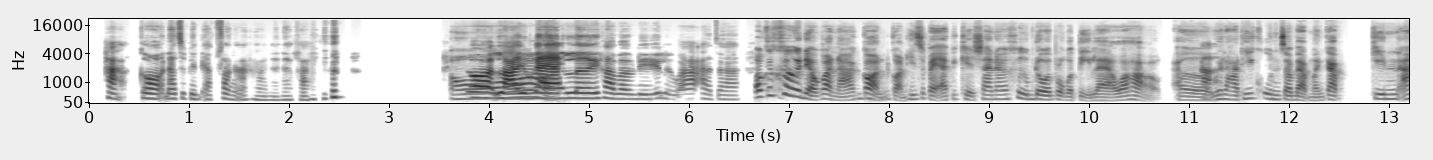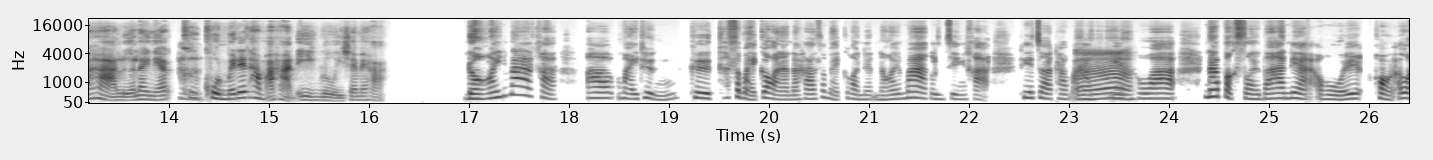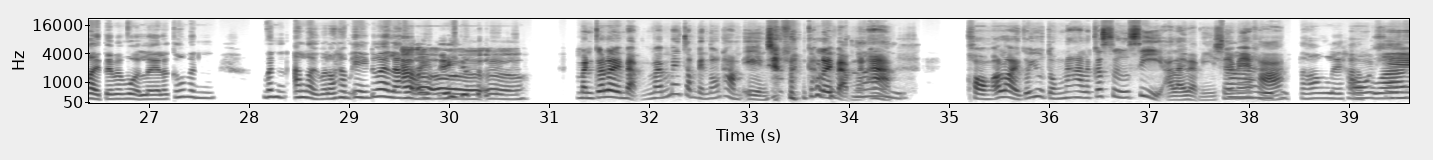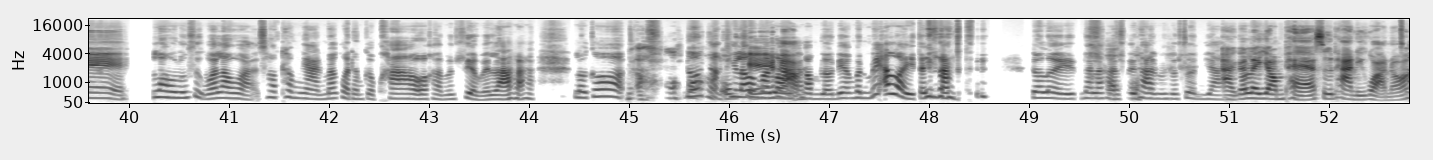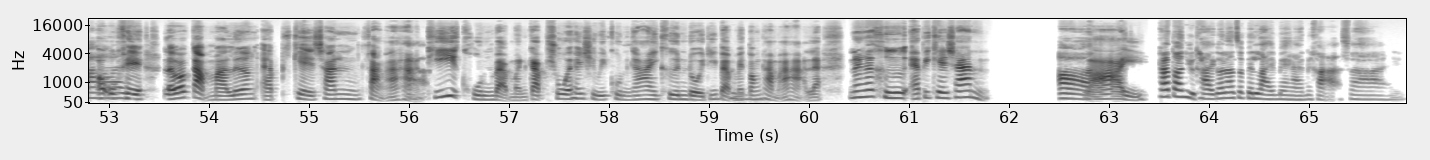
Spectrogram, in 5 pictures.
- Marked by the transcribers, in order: chuckle; laugh; laughing while speaking: "ใช่ไหม"; laughing while speaking: "เวลา"; laughing while speaking: "อ๋อ"; laughing while speaking: "หาก"; chuckle; laughing while speaking: "อ๋อ"
- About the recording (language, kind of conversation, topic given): Thai, podcast, คุณช่วยเล่าให้ฟังหน่อยได้ไหมว่าแอปไหนที่ช่วยให้ชีวิตคุณง่ายขึ้น?
- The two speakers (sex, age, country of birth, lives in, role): female, 40-44, Thailand, Malta, guest; female, 40-44, Thailand, Thailand, host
